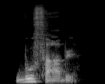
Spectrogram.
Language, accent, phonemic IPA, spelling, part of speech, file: French, France, /bu.fabl/, bouffable, adjective, LL-Q150 (fra)-bouffable.wav
- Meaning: edible; eatable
